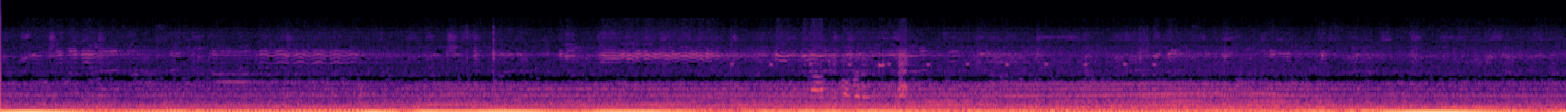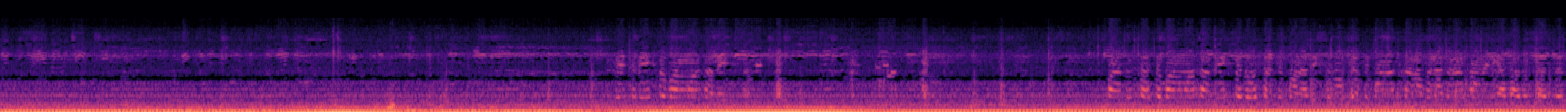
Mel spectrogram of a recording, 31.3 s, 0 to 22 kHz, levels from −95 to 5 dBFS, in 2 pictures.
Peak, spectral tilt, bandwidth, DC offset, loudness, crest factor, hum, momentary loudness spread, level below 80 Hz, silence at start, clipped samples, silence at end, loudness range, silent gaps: -6 dBFS; -8 dB/octave; 3.5 kHz; under 0.1%; -26 LUFS; 14 dB; none; 9 LU; -20 dBFS; 0 s; under 0.1%; 0 s; 6 LU; none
